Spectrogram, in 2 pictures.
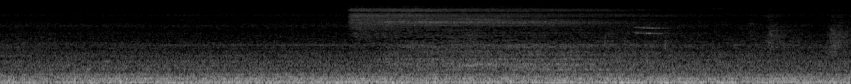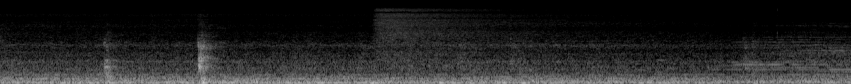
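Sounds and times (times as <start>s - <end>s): electric train rumble and hum: 0.0s - 17.0s
train hiss: 3.3s - 8.7s, 12.1s - 17.0s.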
